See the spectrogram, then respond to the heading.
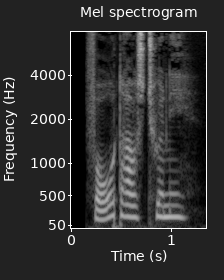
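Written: FOREDRAGSTURNÉ

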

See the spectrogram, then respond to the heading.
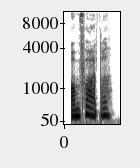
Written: omforandre

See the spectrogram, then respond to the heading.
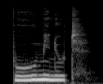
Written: bueminut

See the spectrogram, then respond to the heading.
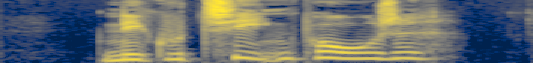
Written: nikotinpose

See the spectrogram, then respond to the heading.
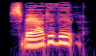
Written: sværtevæld

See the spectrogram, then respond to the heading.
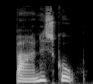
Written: barnesko

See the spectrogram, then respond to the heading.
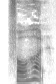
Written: forhold

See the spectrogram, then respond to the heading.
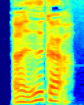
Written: redegøre

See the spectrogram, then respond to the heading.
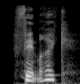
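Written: fændrik

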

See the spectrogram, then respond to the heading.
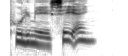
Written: polymerisering

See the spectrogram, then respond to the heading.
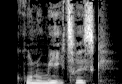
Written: kronometrisk

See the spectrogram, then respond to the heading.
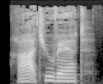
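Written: Radiovært

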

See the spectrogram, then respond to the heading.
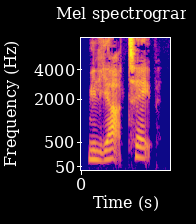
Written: milliardtab

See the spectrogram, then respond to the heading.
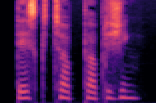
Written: desktoppublishing

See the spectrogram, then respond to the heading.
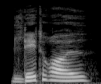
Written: letrøget

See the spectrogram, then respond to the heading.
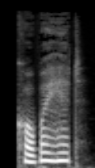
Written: COWBOYHATTEN

